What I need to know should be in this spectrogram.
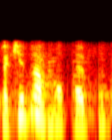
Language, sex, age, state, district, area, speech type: Maithili, male, 18-30, Bihar, Sitamarhi, rural, conversation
